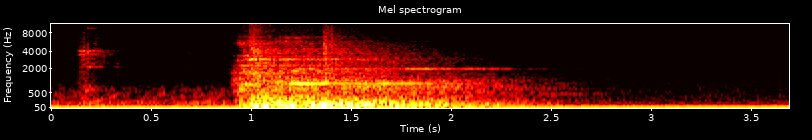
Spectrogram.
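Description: A game menu plays a swooshing transition sound.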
